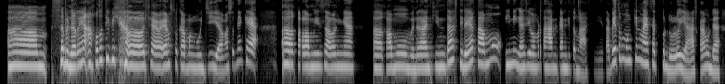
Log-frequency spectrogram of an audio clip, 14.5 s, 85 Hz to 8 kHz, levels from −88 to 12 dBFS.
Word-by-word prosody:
Mmm, 230 Hz, -1 st, +5 dB, 0.2 s
sebenernya 255 Hz, -2 st, +4 dB
aku 255 Hz, 0 st, -1 dB
tuh 310 Hz, -, -1 dB
tipikal 265 Hz, -7 st, +4 dB
cewek 215 Hz, -4 st, +2 dB
yang 230 Hz, +1 st, +1 dB
suka 225 Hz, -3 st, -2 dB
menguji 210 Hz, 0 st, -5 dB
ya, 180 Hz, -, 0 dB
maksudnya 240 Hz, +7 st, -9 dB
kayak, 265 Hz, -5 st, +3 dB, 0.5 s
eee, 255 Hz, -1 st, +4 dB
kalau 220 Hz, -1 st, +2 dB
misalnya, 220 Hz, -1 st, -2 dB, 0.4 s
eee, 200 Hz, -1 st, 0 dB
kamu 210 Hz, +1 st, -2 dB
beneran 205 Hz, +1 st, 0 dB
cinta 220 Hz, +6 st, 0 dB
setidaknya 275 Hz, 0 st, 0 dB
kamu 270 Hz, +6 st, 0 dB
ini 245 Hz, +1 st, -3 dB
nggak 215 Hz, -1 st, -2 dB
sih 225 Hz, 0 st, -4 dB
mempertahankan 210 Hz, -1 st, -4 dB
gitu 190 Hz, -2 st, -10 dB
nggak 160 Hz, -3 st, -7 dB
sih? 155 Hz, 0 st, -30 dB
Tapi 175 Hz, +9 st, -5 dB
itu 345 Hz, -, -6 dB
mungkin 315 Hz, 0 st, -6 dB
mindset-ku 255 Hz, -3 st, -1 dB
dulu 200 Hz, +1 st, -1 dB
ya 165 Hz, -4 st, -2 dB
sekarang 190 Hz, +6 st, -5 dB
udah, 175 Hz, -4 st, -1 dB
220 Hz, 150 wpm, -23 LUFS, 205-250 Hz, 0.5 s, Mmm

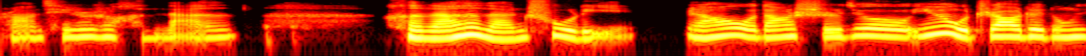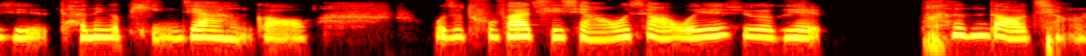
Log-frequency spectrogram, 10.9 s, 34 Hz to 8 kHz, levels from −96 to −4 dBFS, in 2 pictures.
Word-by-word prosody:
上 200 Hz, -, -7 dB
其 215 Hz, +1 st, -7 dB
实 225 Hz, -, -1 dB
是 225 Hz, -, -3 dB
很 205 Hz, -2 st, -12 dB
难 215 Hz, +3 st, -6 dB, 0.7 s
很 210 Hz, -4 st, +1 dB
难 200 Hz, +3 st, +6 dB
很 275 Hz, -, +8 dB
难 185 Hz, -1 st, 0 dB
处 225 Hz, 0 st, 0 dB
理。 215 Hz, +5 st, -6 dB, 0.2 s
然 215 Hz, -2 st, +1 dB
后 255 Hz, +1 st, +4 dB
我 230 Hz, -, +2 dB
当 215 Hz, +2 st, +1 dB
时 225 Hz, -, -2 dB
就 240 Hz, -2 st, +2 dB
因 265 Hz, +5 st, +1 dB
为 315 Hz, -, +5 dB
我 220 Hz, -, +6 dB
知 230 Hz, +3 st, 0 dB
道 230 Hz, 0 st, +7 dB
这 225 Hz, -1 st, +3 dB
东 220 Hz, +1 st, -1 dB
西 210 Hz, -2 st, -6 dB
它 215 Hz, -, -4 dB
那 220 Hz, 0 st, -1 dB
个 220 Hz, -, -1 dB
评 210 Hz, -2 st, -11 dB
价 220 Hz, -1 st, +3 dB
很 190 Hz, -1 st, -7 dB
高， -, -, -4 dB, 0.6 s
我 -, -, -4 dB
就 225 Hz, -, -5 dB
突 230 Hz, -, -10 dB
发 235 Hz, +1 st, +8 dB
奇 230 Hz, -2 st, -3 dB
想， 190 Hz, -5 st, -4 dB
我 220 Hz, -, 0 dB
想 245 Hz, 0 st, -2 dB
我 -, -, 0 dB
也 235 Hz, +4 st, +1 dB
许 245 Hz, -3 st, -9 dB
我 215 Hz, -, -2 dB
可 210 Hz, -, -7 dB
以 210 Hz, -, -3 dB, 0.5 s
喷 255 Hz, -1 st, -2 dB
到 240 Hz, -6 st, +4 dB
墙 195 Hz, 0 st, -8 dB
220 Hz, 275 characters per minute, -22 LUFS, 210-235 Hz, 0.7 s, 很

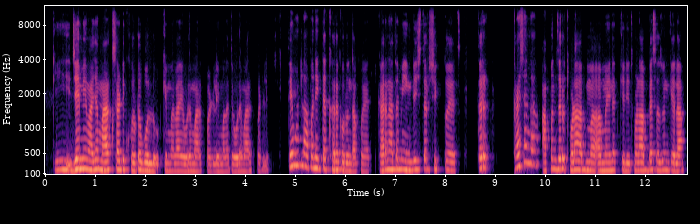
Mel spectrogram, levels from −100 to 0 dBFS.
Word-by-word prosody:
की 180 Hz, +1 st, +1 dB
जे 185 Hz, +4 st, +9 dB
मी 195 Hz, 0 st, +6 dB
माझ्या 180 Hz, 0 st, +4 dB
मार्क्ससाठी 175 Hz, +2 st, +4 dB
खोटं 170 Hz, -1 st, 0 dB
बोललो, 150 Hz, -3 st, +3 dB
की 155 Hz, -, -5 dB
मला 150 Hz, 0 st, -4 dB
एवढे 145 Hz, 0 st, 0 dB
मार्क 145 Hz, 0 st, -4 dB
पडले, 145 Hz, 0 st, -5 dB
मला 140 Hz, 0 st, -7 dB
तेवढे 140 Hz, 0 st, 0 dB
मार्क 145 Hz, +2 st, -6 dB
पडले. 150 Hz, -, -12 dB, 0.4 s
ते 235 Hz, -, +5 dB
म्हटलं 260 Hz, 0 st, +1 dB
आपण 220 Hz, -2 st, +1 dB
एकदा 195 Hz, -1 st, +1 dB
खरं 170 Hz, -1 st, +1 dB
करून 155 Hz, -2 st, 0 dB
दाखवूयात. 145 Hz, 0 st, -7 dB, 0.2 s
कारण 160 Hz, +3 st, +1 dB
आता 180 Hz, +1 st, +3 dB
मी 185 Hz, -1 st, 0 dB
इंग्लिश 175 Hz, +1 st, 0 dB
तर -, -, -3 dB
शिकतोयच, 175 Hz, -3 st, -6 dB, 0.4 s
तर 205 Hz, +2 st, +4 dB, 0.6 s
काय 225 Hz, +3 st, +2 dB
सांगावा 280 Hz, 0 st, -4 dB
आपण 175 Hz, +5 st, -4 dB
जर 195 Hz, +1 st, +4 dB
थोडी 170 Hz, 0 st, +2 dB, 0.3 s
मेहनत 160 Hz, +1 st, -1 dB
केली, 155 Hz, -1 st, -1 dB
थोडा 160 Hz, 0 st, +1 dB
अभ्यास 170 Hz, +2 st, -1 dB
अजून 165 Hz, +1 st, -3 dB
केला, 155 Hz, -2 st, +1 dB
165 Hz, 190 wpm, -30 LUFS, 155-185 Hz, 0.6 s, जे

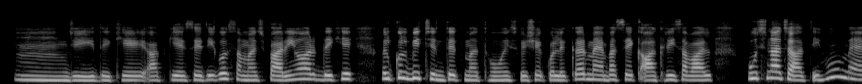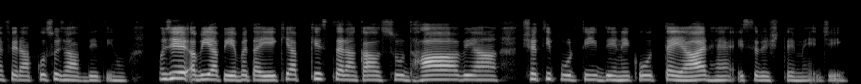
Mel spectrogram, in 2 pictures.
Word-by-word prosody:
उम, 200 Hz, -3 st, -1 dB
जी 185 Hz, 0 st, 0 dB
देखिए, 195 Hz, +1 st, -2 dB
आपकी 195 Hz, +2 st, -3 dB
स्थिति 205 Hz, +2 st, -2 dB
को 255 Hz, +4 st, +2 dB
समझ 200 Hz, -6 st, -3 dB
पा 205 Hz, -2 st, +3 dB
रही 195 Hz, +2 st, 0 dB
हूँ 240 Hz, +2 st, -1 dB
और 245 Hz, -1 st, +2 dB
देखिए 215 Hz, +3 st, 0 dB, 0.3 s
बिल्कुल 275 Hz, +3 st, +1 dB
भी 280 Hz, +2 st, +4 dB
चिंतित 225 Hz, -6 st, -1 dB
मत 195 Hz, -1 st, -4 dB
हों 195 Hz, 0 st, -2 dB
इस 190 Hz, -2 st, -5 dB
विषय 195 Hz, +2 st, -3 dB
को 200 Hz, -, -5 dB
लेकर। 200 Hz, +5 st, 0 dB
मैं 225 Hz, -3 st, 0 dB
बस 225 Hz, 0 st, -2 dB
एक 215 Hz, -, -3 dB
आखिरी 200 Hz, +2 st, 0 dB
सवाल 200 Hz, 0 st, 0 dB, 0.4 s
पूछना 280 Hz, +2 st, +4 dB
चाहती 205 Hz, -7 st, +1 dB
हूँ, 305 Hz, +12 st, -2 dB
मैं 245 Hz, -7 st, -2 dB
फिर 210 Hz, +1 st, -3 dB
आपको 200 Hz, +3 st, -3 dB
सुझाव 205 Hz, -4 st, -1 dB
देती 190 Hz, 0 st, -5 dB
हूँ। 180 Hz, -1 st, -5 dB, 0.3 s
मुझे 280 Hz, +3 st, +8 dB
अभी 225 Hz, -3 st, +3 dB
आप 220 Hz, -2 st, +2 dB
ये 205 Hz, -1 st, +4 dB
बताइए 200 Hz, -1 st, +1 dB
कि -, -, -1 dB
आप 230 Hz, -1 st, -1 dB
किस 255 Hz, -1 st, 0 dB
तरह 215 Hz, -4 st, +1 dB
का 205 Hz, 0 st, +1 dB
सुधाब 215 Hz, +2 st, +4 dB
या 210 Hz, -1 st, +1 dB, 0.3 s
क्षतिपूर्ति 225 Hz, -4 st, -2 dB
देने 195 Hz, 0 st, -1 dB
को 210 Hz, +3 st, -2 dB
तैयार 200 Hz, -1 st, +5 dB
हैं 190 Hz, +1 st, -3 dB
इस 195 Hz, 0 st, -9 dB
रिश्ते 190 Hz, -1 st, -4 dB
में? 180 Hz, +1 st, -5 dB
जी। 175 Hz, +1 st, -9 dB
205 Hz, 195 wpm, -25 LUFS, 195-225 Hz, 0.4 s, मुझे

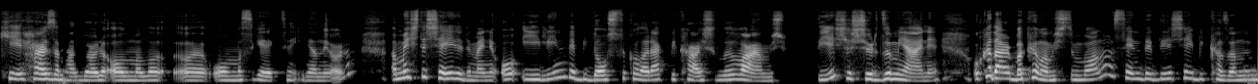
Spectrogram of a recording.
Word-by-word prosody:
Ki 250 Hz, -3 st, 0 dB
her 250 Hz, -1 st, +5 dB
zaman 200 Hz, -6 st, -1 dB
böyle 195 Hz, +1 st, +3 dB
olmalı, 190 Hz, +7 st, 0 dB
eee, 190 Hz, -9 st, -1 dB
olması 200 Hz, +2 st, -2 dB
gerektiğine 190 Hz, 0 st, -2 dB
inanıyorum. 180 Hz, -, -5 dB, 0.4 s
Ama, 255 Hz, +6 st, +2 dB
işte, 330 Hz, +2 st, 0 dB
şey 275 Hz, -5 st, +3 dB
dedim, 200 Hz, -7 st, -2 dB
hani, 185 Hz, 0 st, -2 dB
"O 245 Hz, +2 st, 0 dB
iyiliğin 235 Hz, +8 st, -1 dB
de 295 Hz, -8 st, 0 dB
bir 220 Hz, -2 st, -3 dB
dostluk 210 Hz, +5 st, +1 dB
olarak 220 Hz, +1 st, +1 dB
bir 230 Hz, -, -5 dB
karşılığı 205 Hz, +2 st, -2 dB
varmış." 175 Hz, -4 st, +1 dB, 0.3 s
diye 245 Hz, -, -1 dB
şaşırdım, 255 Hz, -, +2 dB
yani. 180 Hz, -2 st, +1 dB, 0.3 s
O -, -, +1 dB
kadar 280 Hz, -, +6 dB
bakamamıştım 215 Hz, -5 st, +1 dB
bu -, -, -1 dB
ama 240 Hz, -, -2 dB
senin 265 Hz, -7 st, -2 dB
dediğin 255 Hz, +1 st, -2 dB
şey 265 Hz, -2 st, -4 dB
bir 235 Hz, 0 st, -8 dB
kazanım 210 Hz, -2 st, -2 dB
220 Hz, 170 wpm, -22 LUFS, 195-255 Hz, 0.4 s, kadar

